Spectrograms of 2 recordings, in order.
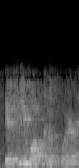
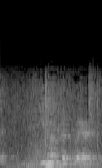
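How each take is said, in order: First: It is said with lively, confident inflection. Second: It is said flatly, without much conviction.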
